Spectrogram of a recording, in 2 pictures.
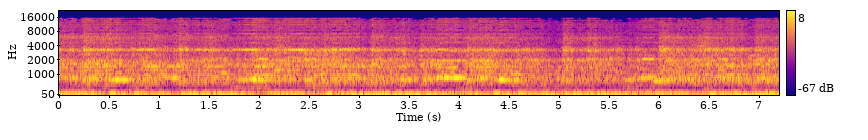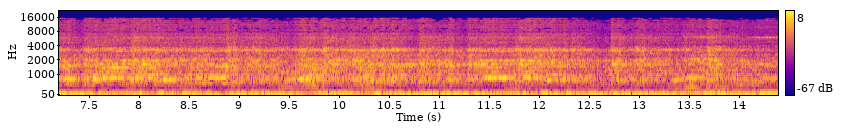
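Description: Loud pop dance music with a heavy bass, played for a children's dance routine.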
